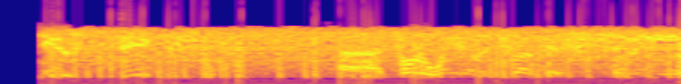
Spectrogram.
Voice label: Highway Patrol, scanner; DPS; Dist 06 Casa Grande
